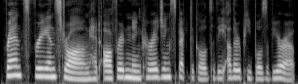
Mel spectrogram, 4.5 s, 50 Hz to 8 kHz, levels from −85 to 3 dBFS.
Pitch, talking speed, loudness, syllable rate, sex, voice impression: 205 Hz, 200 wpm, -17 LUFS, 6.2 syllables/s, female, feminine, adult-like, tensed, powerful, slightly bright, raspy, slightly intellectual, slightly friendly, slightly unique, lively, slightly intense, sharp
